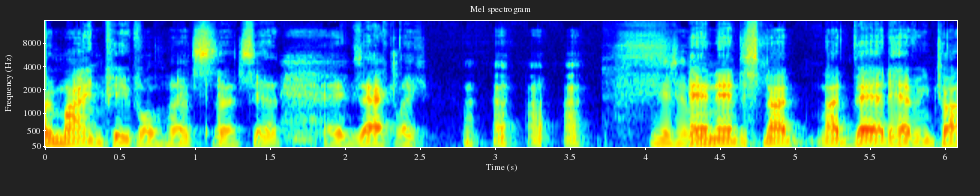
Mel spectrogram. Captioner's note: chuckles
